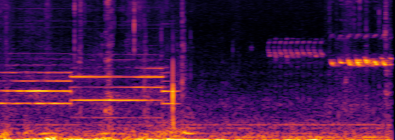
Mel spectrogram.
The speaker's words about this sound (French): Les pompiers. Eh les camions de pompiers, ça t'aime bien les camions de pompiers, hein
